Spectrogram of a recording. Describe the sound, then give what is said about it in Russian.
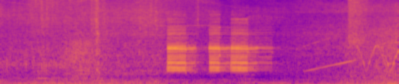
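Two armored vehicles drive up to a hospital, giving a loud, steady low engine rumble with a brief harsh tonal burst partway through. “К больнице подъезжают два бронеавтомобиля.”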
